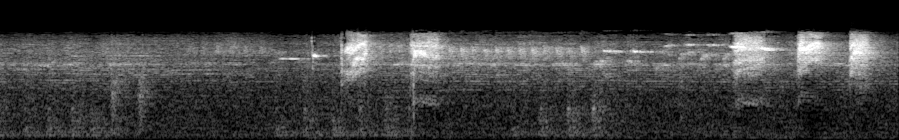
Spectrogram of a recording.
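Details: Asian pied starling (jalak suren) singing a song filled with mimicked magpie-robin and canary phrases: harsh, scratchy high bursts in short clusters, mixed with thin, clear whistled notes and faint chattering over a quiet background.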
